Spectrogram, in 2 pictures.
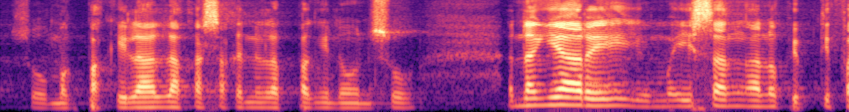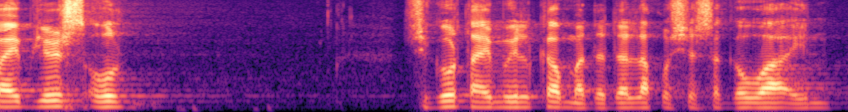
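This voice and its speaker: A man in his forties from the Philippines preaches in an easy, conversational way. He often tags his sentences with a questioning "no?" and slips into English. His voice sits on the higher side for a man, and a long hall reverb trails each phrase. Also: moderate pace, pauses often, a bit bright. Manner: mixes English into talk, frequent "no?" tag questions. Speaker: lay preacher. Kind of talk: conversational healing sermon.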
